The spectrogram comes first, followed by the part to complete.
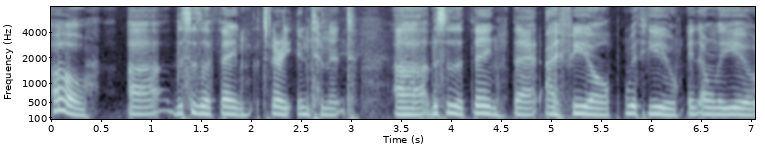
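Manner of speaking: ordinary delivery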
